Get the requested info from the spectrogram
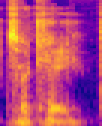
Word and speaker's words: Takei: How do you say his last name, by the way? – Takei. – I should know this. Takei. Thank you.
